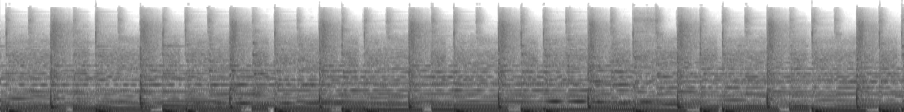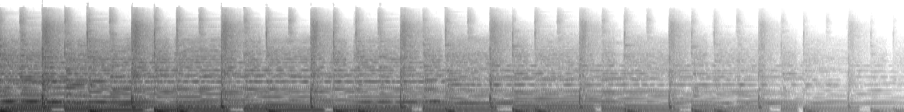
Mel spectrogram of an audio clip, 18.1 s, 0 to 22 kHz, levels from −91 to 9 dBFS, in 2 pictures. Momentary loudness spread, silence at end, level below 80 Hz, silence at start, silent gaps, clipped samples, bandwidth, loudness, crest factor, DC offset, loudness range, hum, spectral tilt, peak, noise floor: 15 LU; 0.75 s; -18 dBFS; 0 s; none; under 0.1%; 15 kHz; -16 LUFS; 14 dB; 0.8%; 14 LU; none; -6 dB/octave; 0 dBFS; -45 dBFS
